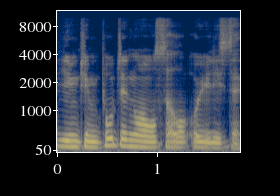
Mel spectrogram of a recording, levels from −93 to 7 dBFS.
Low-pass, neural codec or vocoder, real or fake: 9.9 kHz; autoencoder, 22.05 kHz, a latent of 192 numbers a frame, VITS, trained on many speakers; fake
